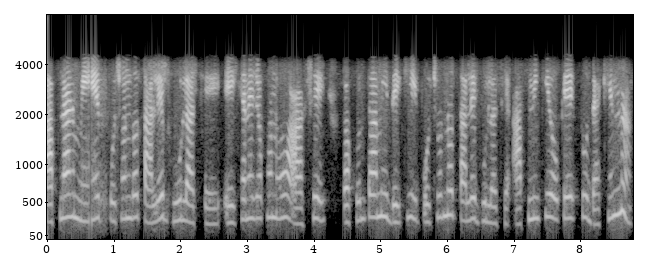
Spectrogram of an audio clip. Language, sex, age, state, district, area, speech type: Bengali, female, 18-30, West Bengal, Paschim Bardhaman, rural, conversation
